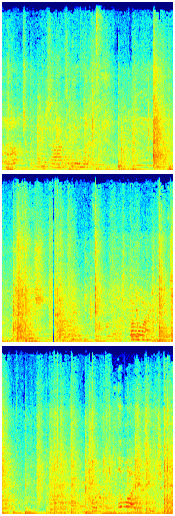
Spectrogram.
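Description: Footsteps knocking on the steps of a narrow stairwell as several people climb, with voices talking over them.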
